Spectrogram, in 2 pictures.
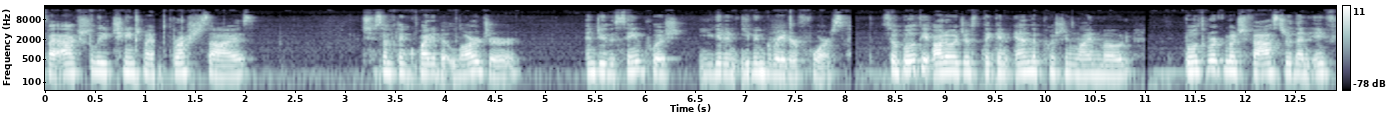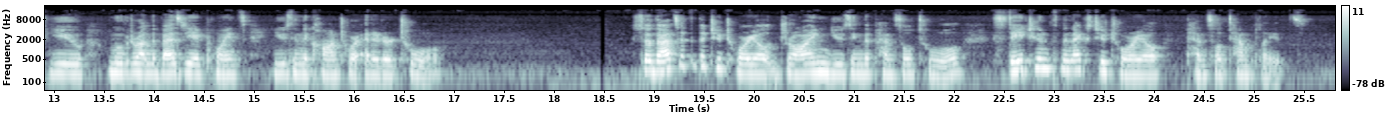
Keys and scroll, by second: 0.8 1, 1.1 0.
